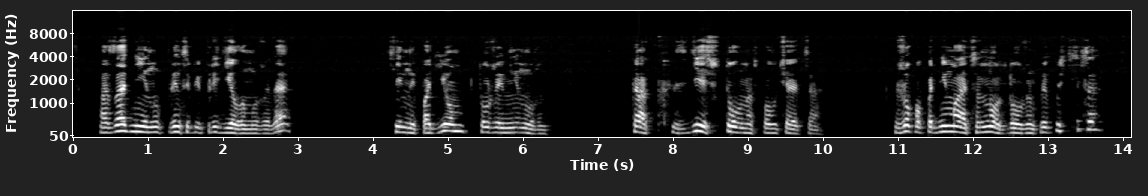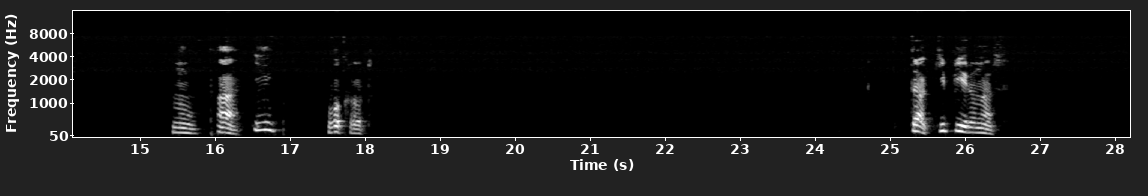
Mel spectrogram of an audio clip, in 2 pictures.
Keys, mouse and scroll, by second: 0.1 click, 2.2-3.5 drag, 3.6-6.0 drag, 11.1 click, 18.7-25.2 drag.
